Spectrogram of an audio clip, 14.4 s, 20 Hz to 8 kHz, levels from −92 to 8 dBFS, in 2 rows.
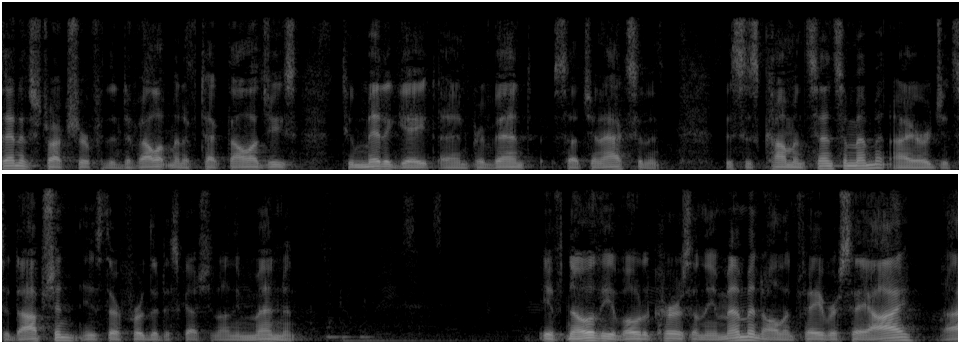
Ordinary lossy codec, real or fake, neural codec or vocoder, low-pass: MP3, 48 kbps; real; none; 7.2 kHz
